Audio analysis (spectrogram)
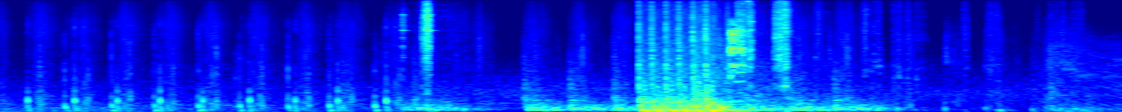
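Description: Gunfire in a tactical shooter video game: rapid clicky shots and footsteps early, then a dense loud burst of firing midway, followed by scattered sharper shots, all close and without talking.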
